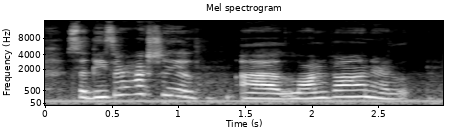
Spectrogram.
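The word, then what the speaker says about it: Lanvin: these are actually uh Lon Von or I'm pretty sure it's pronounced lonon um and H&M collab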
